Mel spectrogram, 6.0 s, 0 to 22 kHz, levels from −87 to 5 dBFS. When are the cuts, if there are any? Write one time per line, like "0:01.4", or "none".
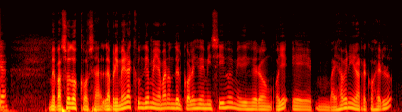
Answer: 0:04.7

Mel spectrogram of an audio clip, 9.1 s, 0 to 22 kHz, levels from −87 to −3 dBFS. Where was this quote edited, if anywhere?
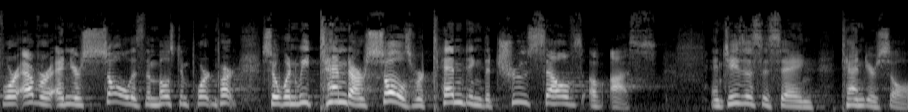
none

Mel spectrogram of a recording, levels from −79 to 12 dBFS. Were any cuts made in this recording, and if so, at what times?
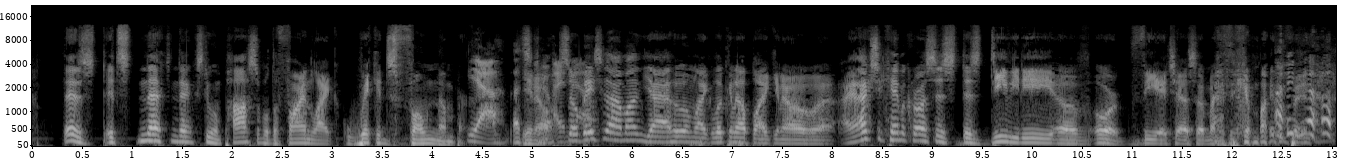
0:05.2

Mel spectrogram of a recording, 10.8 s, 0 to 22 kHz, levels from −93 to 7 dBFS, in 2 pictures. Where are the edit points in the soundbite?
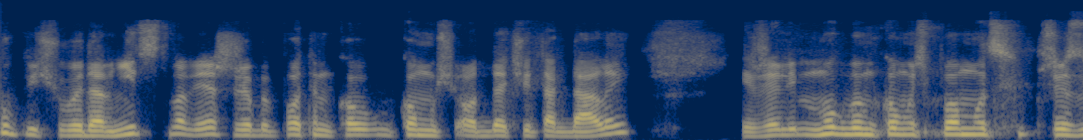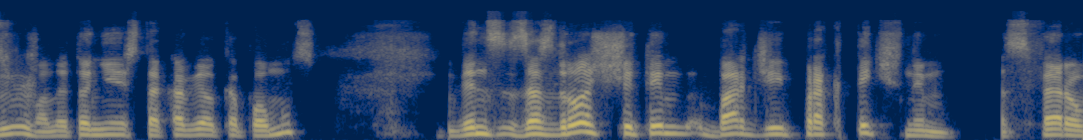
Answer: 0:03.6
0:05.6

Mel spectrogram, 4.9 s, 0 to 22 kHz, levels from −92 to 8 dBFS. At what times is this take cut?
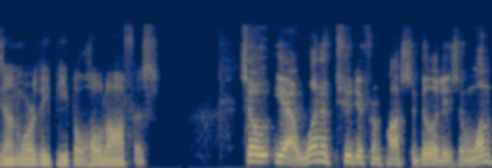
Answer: none

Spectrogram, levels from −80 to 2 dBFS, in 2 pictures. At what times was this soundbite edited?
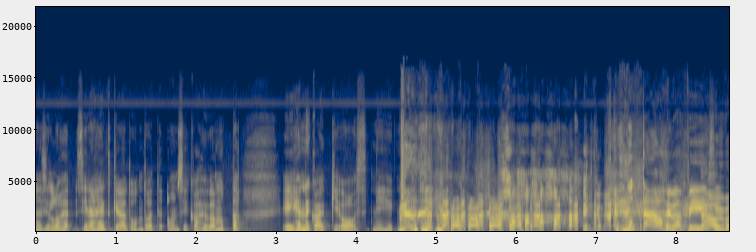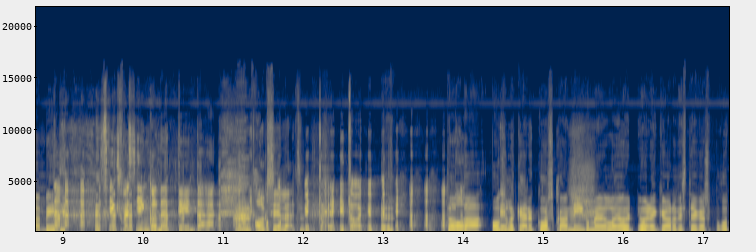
0:09.0
0:11.4

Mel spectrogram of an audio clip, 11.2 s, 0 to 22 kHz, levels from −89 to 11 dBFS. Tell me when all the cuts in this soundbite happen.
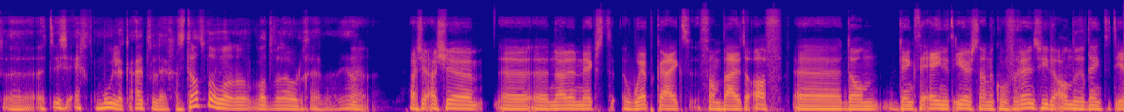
0:01.8
0:07.9

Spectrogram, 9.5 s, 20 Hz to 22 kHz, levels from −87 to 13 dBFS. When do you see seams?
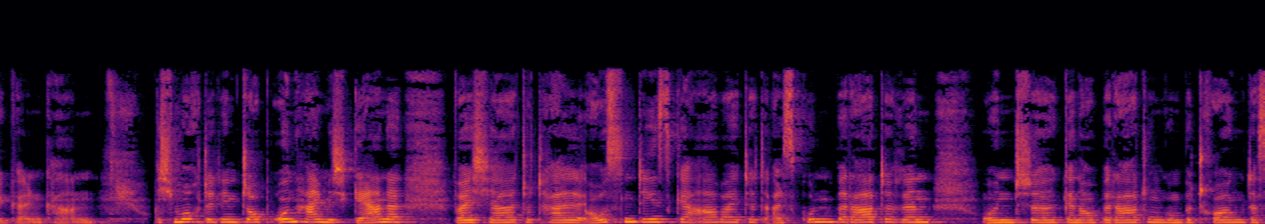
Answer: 0:01.1
0:04.4

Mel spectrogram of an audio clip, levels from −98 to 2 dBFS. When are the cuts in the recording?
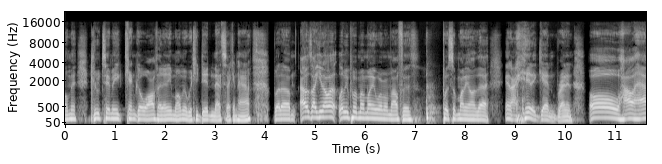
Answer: none

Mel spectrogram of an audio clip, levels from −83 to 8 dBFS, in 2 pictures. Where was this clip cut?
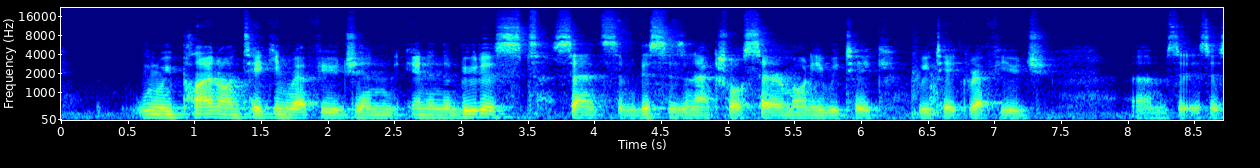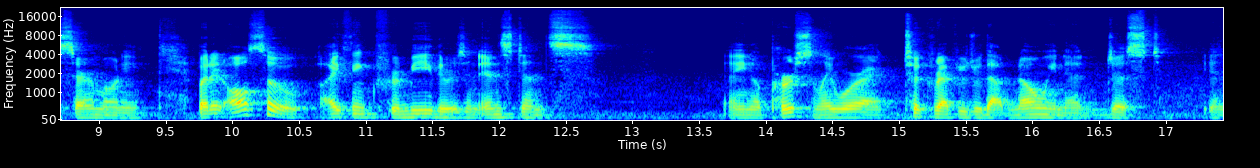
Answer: none

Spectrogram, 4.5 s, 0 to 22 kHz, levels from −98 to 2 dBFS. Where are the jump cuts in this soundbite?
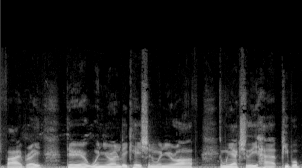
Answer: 0:03.3

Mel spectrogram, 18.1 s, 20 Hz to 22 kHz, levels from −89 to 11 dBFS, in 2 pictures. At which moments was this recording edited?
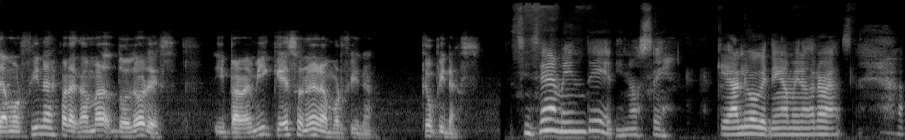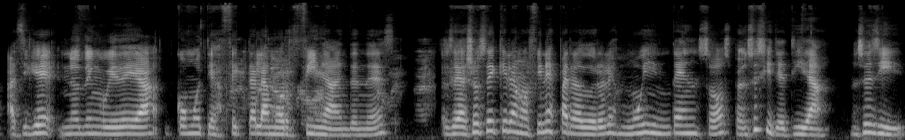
0:06.2
0:13.4

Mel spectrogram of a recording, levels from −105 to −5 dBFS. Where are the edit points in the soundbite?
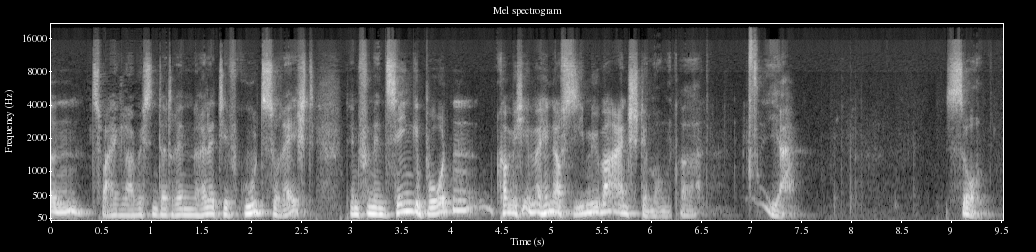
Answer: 0:06.2

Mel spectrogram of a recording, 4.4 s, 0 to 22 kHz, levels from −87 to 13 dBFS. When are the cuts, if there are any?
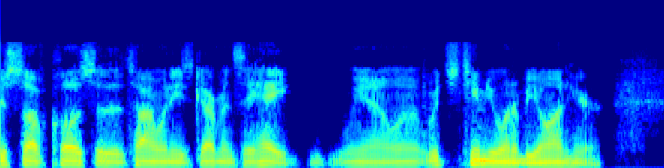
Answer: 0:02.8

